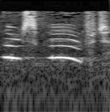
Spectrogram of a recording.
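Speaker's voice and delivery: pitched way up and shrill. Showing the voice a dating phrase brings to mind: shrill Toad voice. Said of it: "like, a shrill, like, toad voice".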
